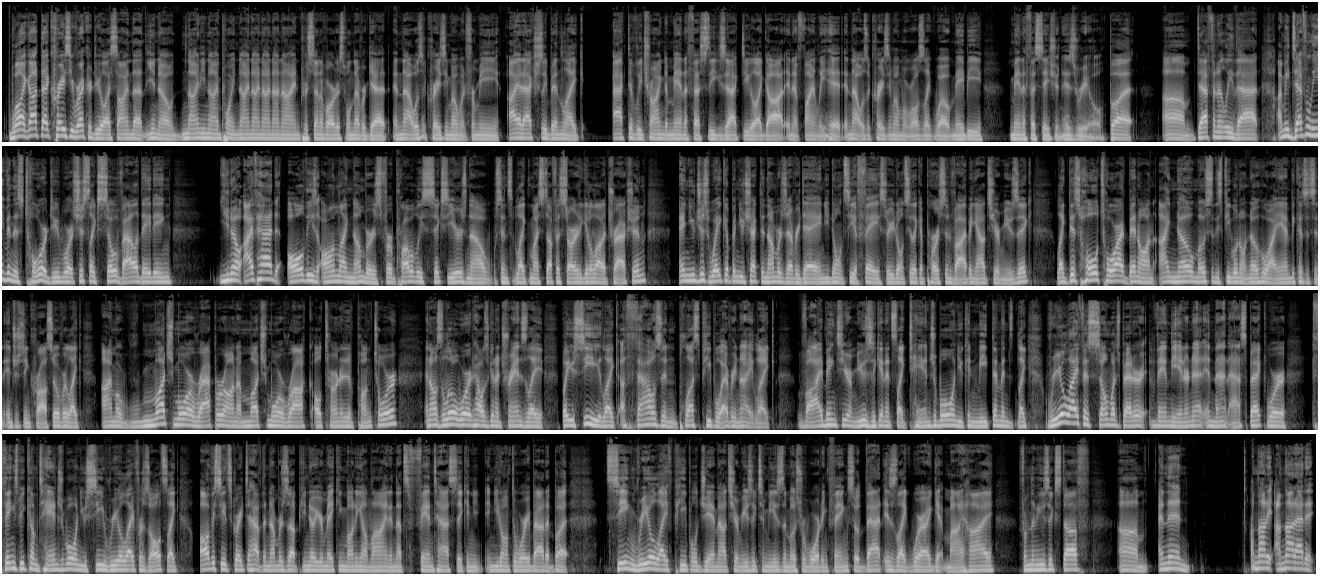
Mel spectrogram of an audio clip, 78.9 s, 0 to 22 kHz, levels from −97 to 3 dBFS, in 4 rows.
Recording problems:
none

